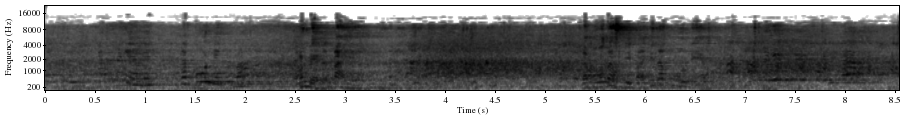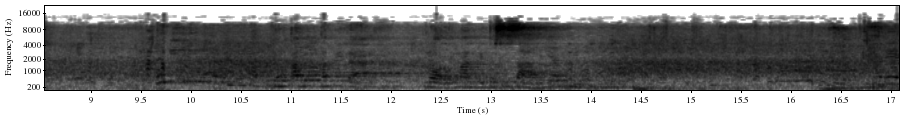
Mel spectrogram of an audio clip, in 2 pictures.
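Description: Two women sing together into microphones over a loud sound system in a large echoing hall.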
